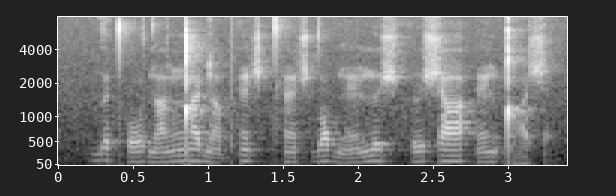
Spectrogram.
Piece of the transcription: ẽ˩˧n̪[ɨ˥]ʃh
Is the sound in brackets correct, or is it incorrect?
correct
